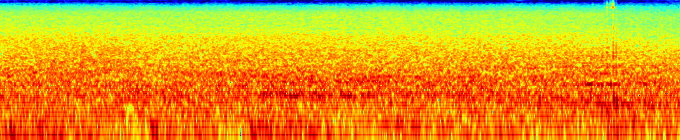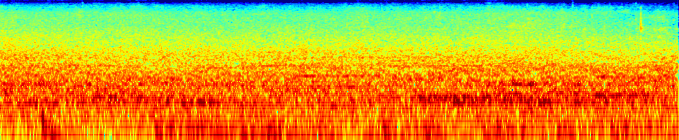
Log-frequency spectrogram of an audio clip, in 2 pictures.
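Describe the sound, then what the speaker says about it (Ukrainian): Fountains in a park in Astana, Kazakhstan, splash in a dense, steady rush of falling water that holds without letup. "Фонтаны."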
